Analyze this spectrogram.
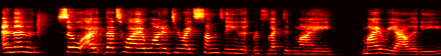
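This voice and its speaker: Very wide pitch swings mark this voice, which has a bright, sharp tone. The pace is moderate. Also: woman. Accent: Philippine. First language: Bisaya. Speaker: children's author and activist. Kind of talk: interview conversation. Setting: video call. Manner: halting, many fillers.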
